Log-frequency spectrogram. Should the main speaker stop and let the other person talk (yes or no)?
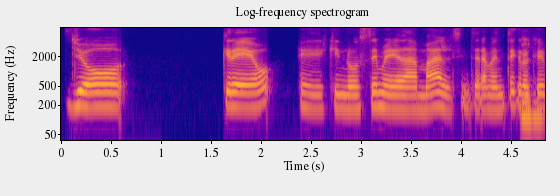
no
